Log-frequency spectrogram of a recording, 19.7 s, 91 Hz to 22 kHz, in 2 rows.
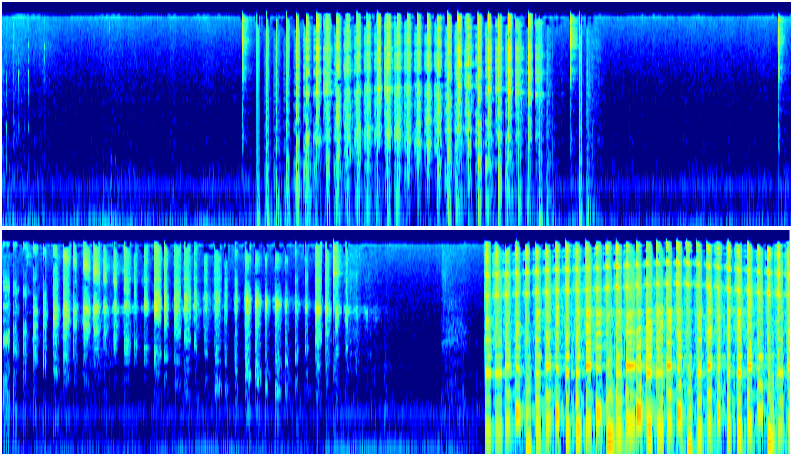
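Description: Percussive arpeggiated synthesizer patterns from the Retrologue 2 soft synth (Dark Mass sounds), played alone: a fast run of ticking pulses about three seconds in, then a fainter ticking pattern after about ten seconds. At about sixteen seconds the arps play combined with the mid-arp sound, much louder and fuller.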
